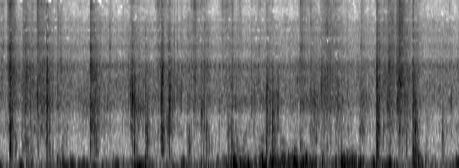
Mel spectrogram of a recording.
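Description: Footsteps walking along a rough forest trail, about two steps a second, with a low rumble on the phone's microphone.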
